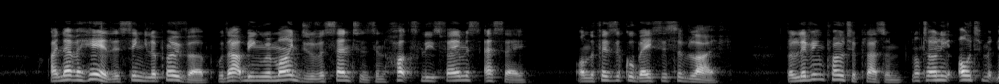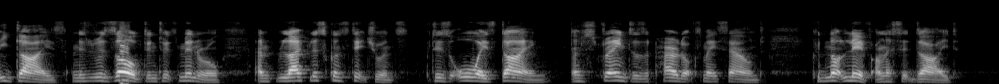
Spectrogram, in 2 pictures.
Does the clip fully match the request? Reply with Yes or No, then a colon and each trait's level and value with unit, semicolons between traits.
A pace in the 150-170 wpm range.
Yes: average, 165 wpm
